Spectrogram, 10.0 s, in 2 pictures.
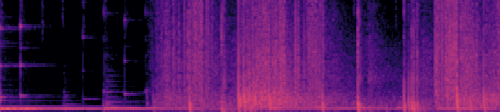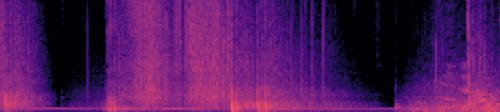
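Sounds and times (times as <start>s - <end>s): fireworks popping and crackling: 1.6s - 5.4s, 6.0s - 8.4s.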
